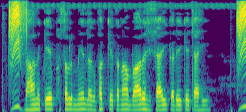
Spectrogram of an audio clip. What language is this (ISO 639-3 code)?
bho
